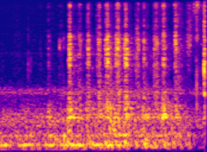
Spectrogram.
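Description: The edge of a poker chip scratching the scratch-off coating from a paper scratchcard, faint, in quick repeated strokes that start a little under a second in.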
